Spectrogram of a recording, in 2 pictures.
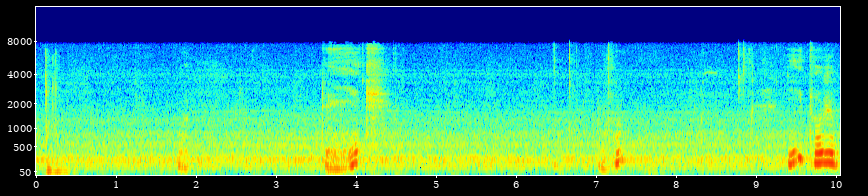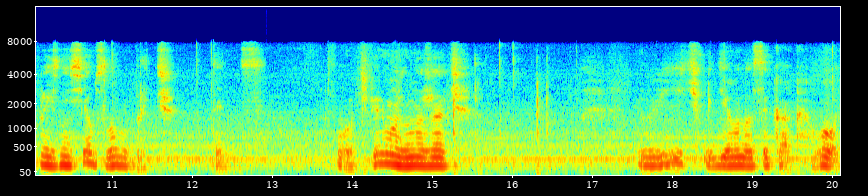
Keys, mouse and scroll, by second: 7.1-10.2 middle drag, 10.9-12.9 drag, 15.8 click, 16.3 KP_Divide, 17.1-17.8 scroll down 2, 17.8-18.3 scroll up 2, 18.6-20.1 middle drag.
